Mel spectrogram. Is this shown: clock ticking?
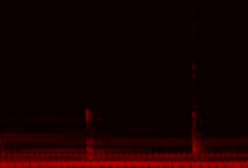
yes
